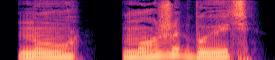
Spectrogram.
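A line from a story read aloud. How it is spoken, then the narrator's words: Drawn-out, bewildered. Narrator (Russian): протянула Баджи, но было видно, что она пребывает в растерянности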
